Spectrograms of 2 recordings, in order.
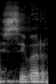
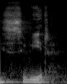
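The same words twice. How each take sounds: First: शिविर said as sivar, a for i; mispronunciation demo. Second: शिविर with i in both syllables; correct pronunciation. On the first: Teacher shows the mistake, शिविर mispronounced as sivar. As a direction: flatten the second i of शिविर to a. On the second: Teacher corrects the word, शिविर pronounced si-vir. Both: Shown as a demonstration. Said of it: "शिविर नहीं".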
